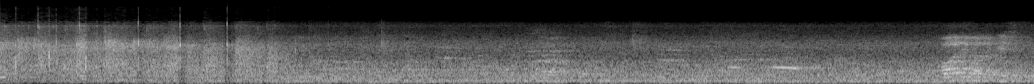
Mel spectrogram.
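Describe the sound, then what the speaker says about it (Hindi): Audience applause for a guru at an indoor celebration speech event, a thick, continuous wash of clapping across the whole stretch, with a brief voice rising near the end. "आदरणीय गुरु जी के लिए जोरदार तालियां।"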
